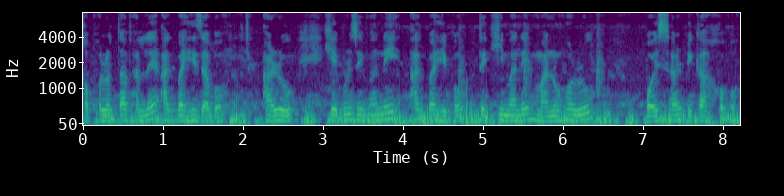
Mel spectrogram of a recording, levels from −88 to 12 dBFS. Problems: background sounds at intervals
